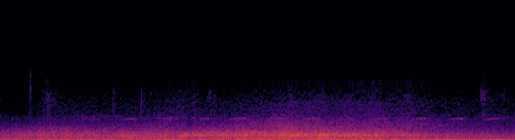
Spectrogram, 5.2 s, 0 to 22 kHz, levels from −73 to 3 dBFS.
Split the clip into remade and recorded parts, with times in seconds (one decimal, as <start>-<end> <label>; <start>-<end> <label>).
0.0-1.5 recorded; 1.5-2.0 remade; 2.0-5.2 recorded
